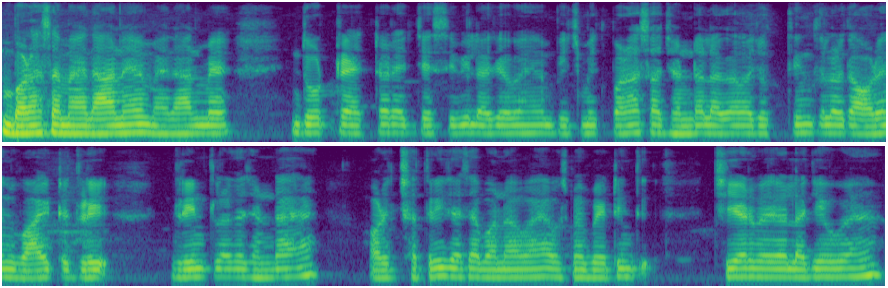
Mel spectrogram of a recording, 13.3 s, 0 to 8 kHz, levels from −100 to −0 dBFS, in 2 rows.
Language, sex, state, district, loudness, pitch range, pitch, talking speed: Hindi, male, Bihar, Muzaffarpur, -21 LUFS, 125-130 Hz, 125 Hz, 215 wpm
